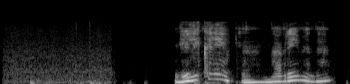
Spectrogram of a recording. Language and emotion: Russian, positive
